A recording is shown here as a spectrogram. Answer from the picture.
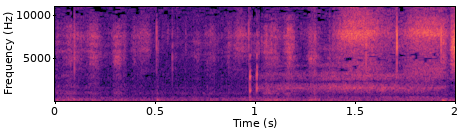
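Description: Faint scratching of a pencil writing on paper, with a light tick about a second in.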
